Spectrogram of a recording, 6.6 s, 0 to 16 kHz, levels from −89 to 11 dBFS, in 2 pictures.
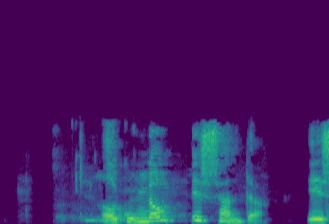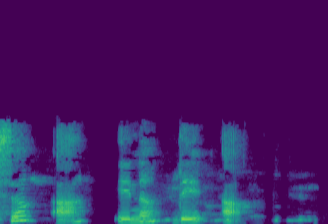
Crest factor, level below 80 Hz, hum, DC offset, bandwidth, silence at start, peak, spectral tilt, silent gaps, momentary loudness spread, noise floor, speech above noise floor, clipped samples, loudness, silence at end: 16 dB; -62 dBFS; none; under 0.1%; 7.8 kHz; 0.85 s; -2 dBFS; -3 dB/octave; none; 12 LU; -61 dBFS; 45 dB; under 0.1%; -17 LUFS; 0.25 s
